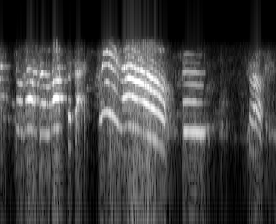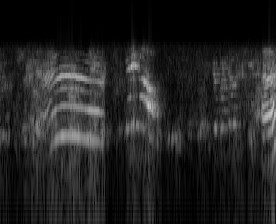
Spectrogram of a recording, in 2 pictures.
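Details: Parrot singing: a string of varied whistled and squawky phrases, some sliding down in pitch and some sounding speech-like, separated by short pauses.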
